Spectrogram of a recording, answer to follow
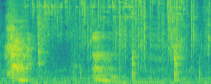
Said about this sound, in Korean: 빨리 문 열어보세요. 어, 열쇠로 열어야 하는 거네요? 아, 맞다! 열쇠! 제가 전해준 그 열쇠! 어, 알았어요.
